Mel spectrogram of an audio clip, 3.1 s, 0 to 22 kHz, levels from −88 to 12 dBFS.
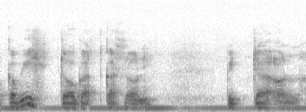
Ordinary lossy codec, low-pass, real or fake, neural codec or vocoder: none; none; real; none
